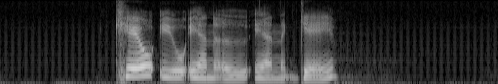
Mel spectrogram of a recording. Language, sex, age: Swedish, female, 39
